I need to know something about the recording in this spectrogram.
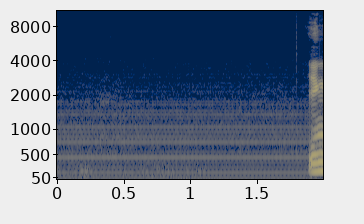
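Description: Steady electrical hum in a pause between sentences, with a man's voice starting near the end.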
